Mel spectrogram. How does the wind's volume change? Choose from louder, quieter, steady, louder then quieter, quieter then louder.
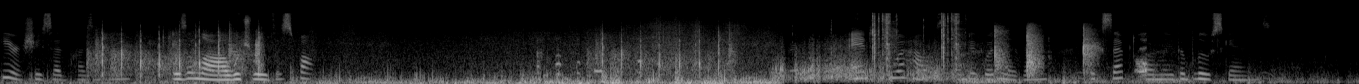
louder then quieter.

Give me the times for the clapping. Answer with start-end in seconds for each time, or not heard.
0.8-2.6, 5.8-7.4, 9.9-11.5.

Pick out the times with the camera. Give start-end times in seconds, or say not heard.
8.7-9.7.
